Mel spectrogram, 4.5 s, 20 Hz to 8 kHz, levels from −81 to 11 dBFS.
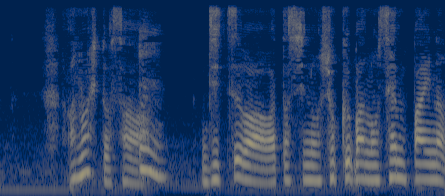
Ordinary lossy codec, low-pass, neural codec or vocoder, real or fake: none; 7.2 kHz; none; real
